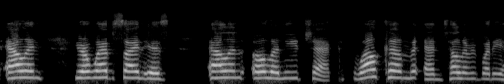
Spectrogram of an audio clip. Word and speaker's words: Olejniczak: So it's like Ola, Me too. Ole at the beginning also. Yeah, it's like Ole.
